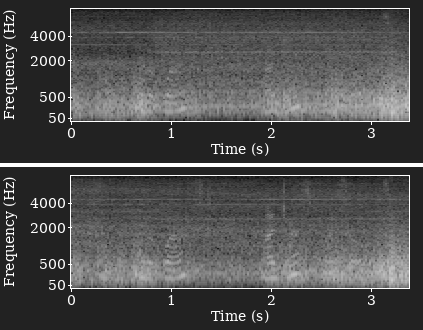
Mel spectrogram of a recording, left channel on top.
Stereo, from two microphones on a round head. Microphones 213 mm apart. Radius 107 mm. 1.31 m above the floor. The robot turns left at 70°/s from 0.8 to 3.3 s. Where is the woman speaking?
10° right; by 3.3 s 175° left.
